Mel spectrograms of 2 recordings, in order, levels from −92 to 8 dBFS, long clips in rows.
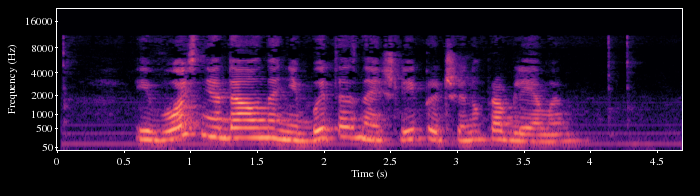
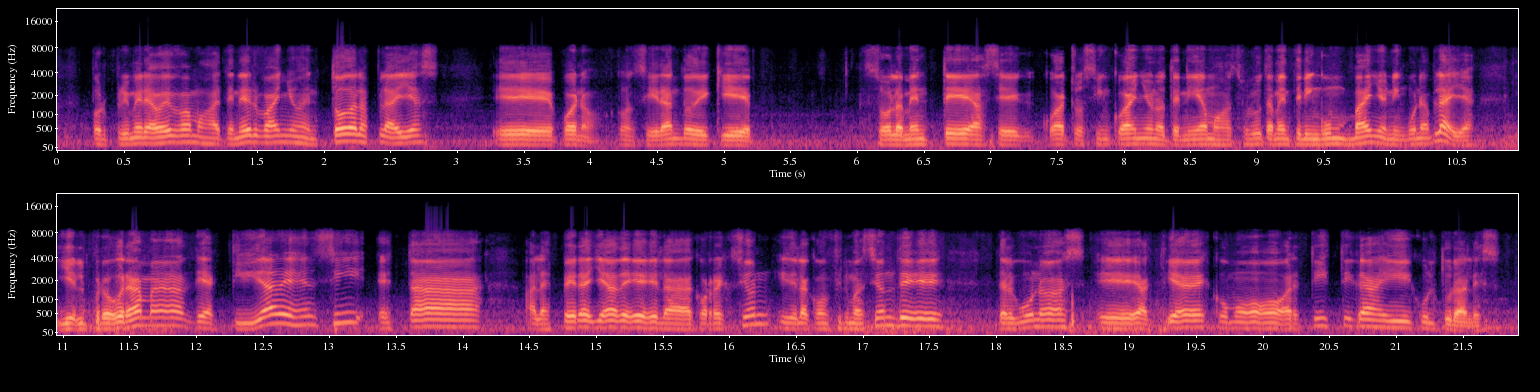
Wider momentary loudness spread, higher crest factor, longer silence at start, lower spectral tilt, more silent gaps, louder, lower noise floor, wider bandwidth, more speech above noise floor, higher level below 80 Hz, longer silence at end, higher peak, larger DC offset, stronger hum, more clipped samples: about the same, 11 LU vs 10 LU; about the same, 16 dB vs 16 dB; first, 0.6 s vs 0 s; about the same, -5.5 dB/octave vs -5.5 dB/octave; neither; about the same, -17 LUFS vs -15 LUFS; first, -50 dBFS vs -40 dBFS; first, 11.5 kHz vs 9 kHz; first, 33 dB vs 25 dB; second, -54 dBFS vs -44 dBFS; first, 0.75 s vs 0 s; about the same, -2 dBFS vs 0 dBFS; neither; neither; neither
